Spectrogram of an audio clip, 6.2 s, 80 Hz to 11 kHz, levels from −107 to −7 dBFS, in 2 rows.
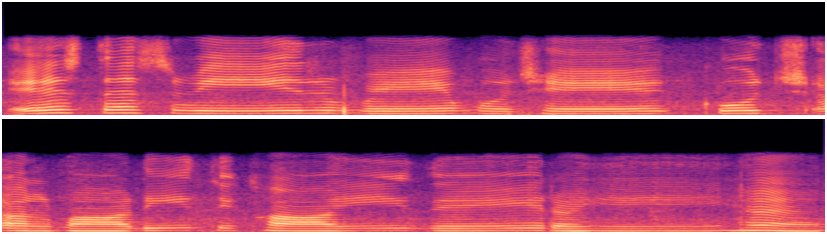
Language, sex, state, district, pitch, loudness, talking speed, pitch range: Hindi, female, Madhya Pradesh, Katni, 235 Hz, -16 LUFS, 95 wpm, 225-255 Hz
